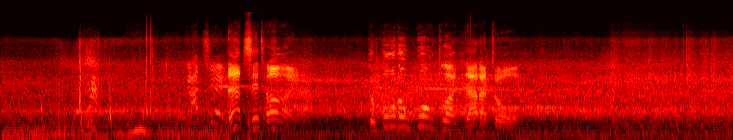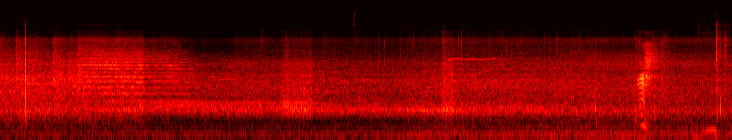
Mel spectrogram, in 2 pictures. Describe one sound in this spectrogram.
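A bat cracks against a ball.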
